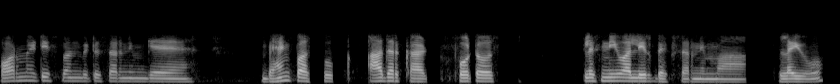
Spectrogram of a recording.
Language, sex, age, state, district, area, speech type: Kannada, male, 18-30, Karnataka, Dakshina Kannada, rural, conversation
